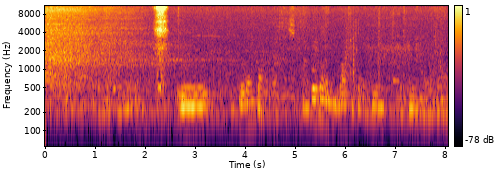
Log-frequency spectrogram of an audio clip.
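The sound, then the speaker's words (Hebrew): Deep breathing in a guided breathing exercise at a communication workshop: a faint, drawn-out airy breath opens, then a short, sharp rush of air follows, and a quiet voice talks afterward. “שאיפה שנייה, נשיפה. שאיפה שלישית, נשיפה.”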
